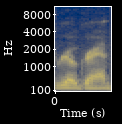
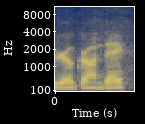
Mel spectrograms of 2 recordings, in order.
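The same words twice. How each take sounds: First: It is said in an anglicized Texan way. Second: It is said the Spanish way.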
